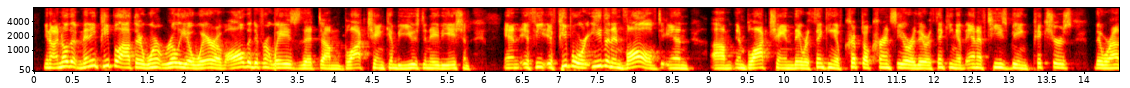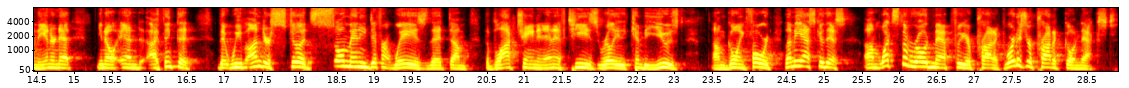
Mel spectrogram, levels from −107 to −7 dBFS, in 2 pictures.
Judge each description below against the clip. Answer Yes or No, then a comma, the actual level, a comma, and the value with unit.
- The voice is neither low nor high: Yes, medium, 170 Hz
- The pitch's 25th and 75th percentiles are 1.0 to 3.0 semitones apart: No, average, 4.0 semitones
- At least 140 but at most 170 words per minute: No, fast, 205 wpm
